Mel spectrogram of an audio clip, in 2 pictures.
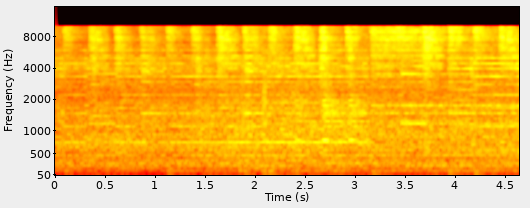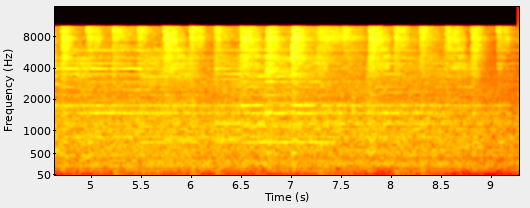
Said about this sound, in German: Jan sitzt in seinem Wagen und fährt auf der Autobahn Richtung Luxemburg.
